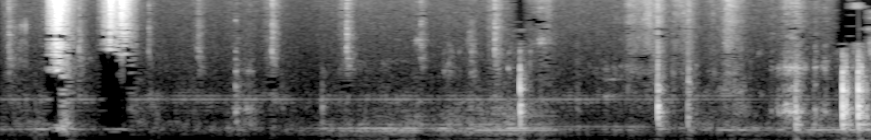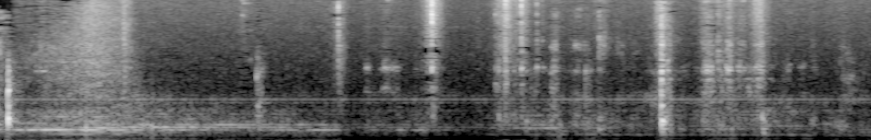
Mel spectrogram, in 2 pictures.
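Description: Handling clicks and knocks: plastic bottle caps being set and pressed onto an MDF speaker box as feet. About halfway through comes a cluster of knocks, then a couple of seconds of rubbing as the box is turned over.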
